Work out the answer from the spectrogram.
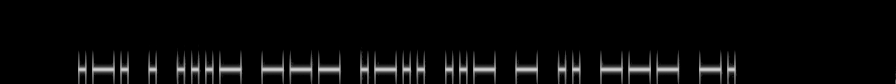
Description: Morse code, heard as a keyed tone, about 17 wpm, 700 Hz. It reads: REVOLUTION
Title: Top 1751-2000 Words 17wpm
